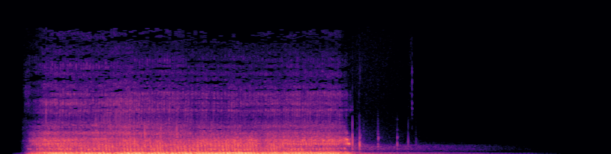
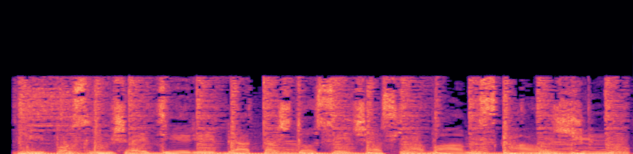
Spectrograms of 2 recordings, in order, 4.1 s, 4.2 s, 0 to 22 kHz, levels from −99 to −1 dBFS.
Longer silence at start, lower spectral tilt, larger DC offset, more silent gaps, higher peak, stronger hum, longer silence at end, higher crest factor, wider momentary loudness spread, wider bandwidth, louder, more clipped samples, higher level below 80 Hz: about the same, 0.2 s vs 0.1 s; first, -7.5 dB/octave vs -4 dB/octave; neither; neither; second, -8 dBFS vs -2 dBFS; neither; first, 1.7 s vs 0 s; about the same, 18 dB vs 14 dB; first, 7 LU vs 2 LU; about the same, 10.5 kHz vs 11.5 kHz; second, -24 LUFS vs -16 LUFS; neither; second, -32 dBFS vs -24 dBFS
